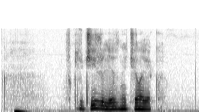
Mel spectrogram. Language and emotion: Russian, neutral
